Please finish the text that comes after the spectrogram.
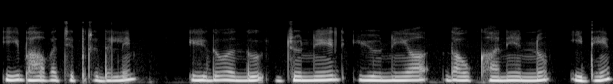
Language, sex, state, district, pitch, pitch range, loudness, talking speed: Kannada, female, Karnataka, Bidar, 185 Hz, 180-195 Hz, -13 LUFS, 80 wpm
